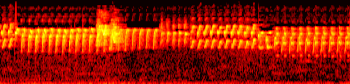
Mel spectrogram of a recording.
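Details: Singing canary delivering fast, high, buzzy rolled trills, each run of rapid pulses changing pitch every second or so in a continuous chain of phrases.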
